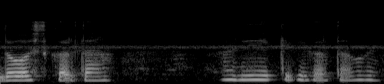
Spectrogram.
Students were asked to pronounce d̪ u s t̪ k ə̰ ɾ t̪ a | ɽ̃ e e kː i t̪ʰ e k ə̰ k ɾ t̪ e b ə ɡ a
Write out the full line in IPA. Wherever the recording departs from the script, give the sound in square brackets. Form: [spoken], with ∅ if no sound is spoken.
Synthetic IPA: d̪ [o] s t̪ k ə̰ ɾ t̪ a | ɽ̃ [i] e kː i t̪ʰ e k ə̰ [∅] ɾ t̪ [a] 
